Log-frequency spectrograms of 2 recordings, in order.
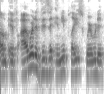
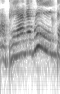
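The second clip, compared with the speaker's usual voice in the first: very high, loud cartoon duck voice; 6 dB louder than usual. Answering a viewer who asks for a holiday greeting: Donald Duck voice. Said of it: "can you say Happy Halloween in Donald Duck's voice".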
